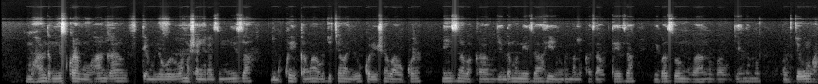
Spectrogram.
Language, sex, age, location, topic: Kinyarwanda, male, 18-24, Kigali, government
